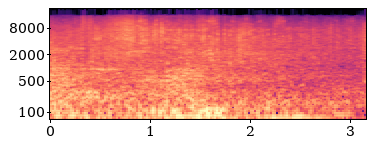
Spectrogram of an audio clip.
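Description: Incendio fire spell cast in the video game Hogwarts Legacy: a loud, sustained fiery whoosh and rumbling burst with mechanical crackle, fading slightly toward the end, no talking.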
